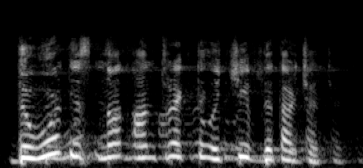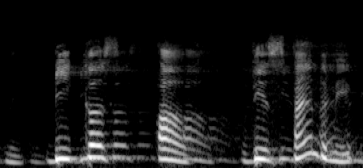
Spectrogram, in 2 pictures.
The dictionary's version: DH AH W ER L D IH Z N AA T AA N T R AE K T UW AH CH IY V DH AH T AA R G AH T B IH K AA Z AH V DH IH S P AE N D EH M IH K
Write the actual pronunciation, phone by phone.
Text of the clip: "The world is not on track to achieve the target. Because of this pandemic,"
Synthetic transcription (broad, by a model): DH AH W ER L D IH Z N AA T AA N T R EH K T UW AH CH IY V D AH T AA R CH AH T B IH K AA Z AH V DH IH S P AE N D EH M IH K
